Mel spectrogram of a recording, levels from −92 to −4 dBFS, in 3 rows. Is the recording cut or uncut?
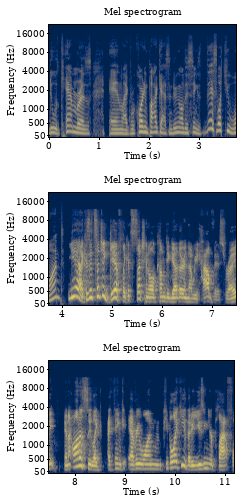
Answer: cut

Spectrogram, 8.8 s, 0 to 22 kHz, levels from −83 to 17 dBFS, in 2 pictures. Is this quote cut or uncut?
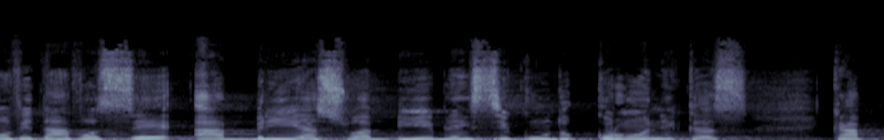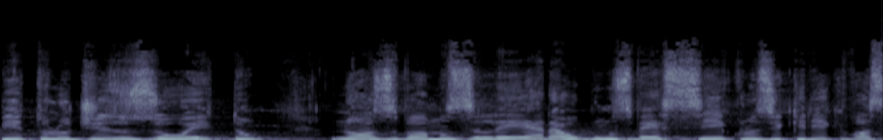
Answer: uncut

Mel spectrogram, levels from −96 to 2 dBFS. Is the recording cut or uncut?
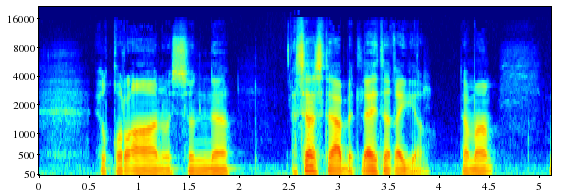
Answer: uncut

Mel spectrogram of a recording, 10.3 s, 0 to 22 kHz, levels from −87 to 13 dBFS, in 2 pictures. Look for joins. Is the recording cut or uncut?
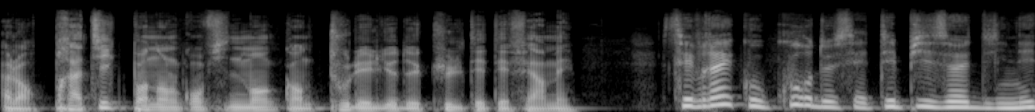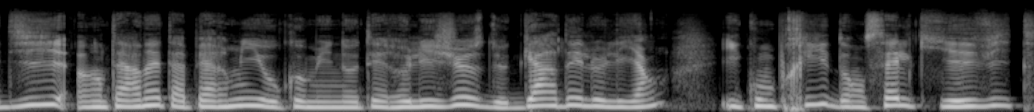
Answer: uncut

